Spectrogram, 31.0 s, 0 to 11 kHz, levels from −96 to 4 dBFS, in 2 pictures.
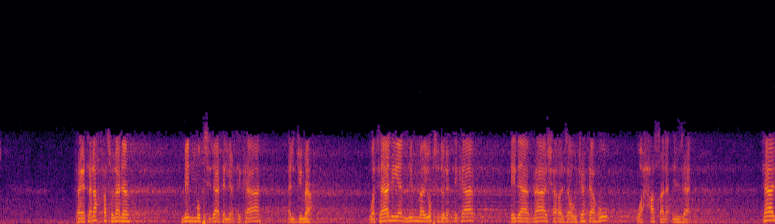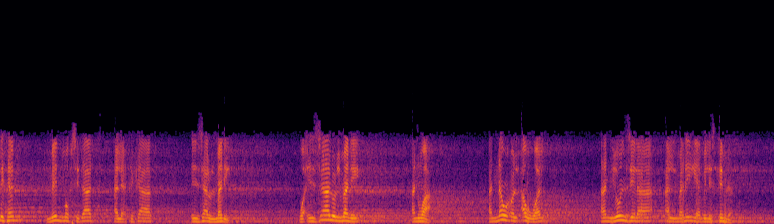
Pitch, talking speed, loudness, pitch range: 155 Hz, 60 wpm, -26 LUFS, 145-175 Hz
